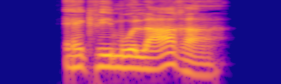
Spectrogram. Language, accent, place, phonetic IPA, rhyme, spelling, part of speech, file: German, Germany, Berlin, [ˌɛkvimoˈlaːʁɐ], -aːʁɐ, äquimolarer, adjective, De-äquimolarer.ogg
- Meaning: inflection of äquimolar: 1. strong/mixed nominative masculine singular 2. strong genitive/dative feminine singular 3. strong genitive plural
